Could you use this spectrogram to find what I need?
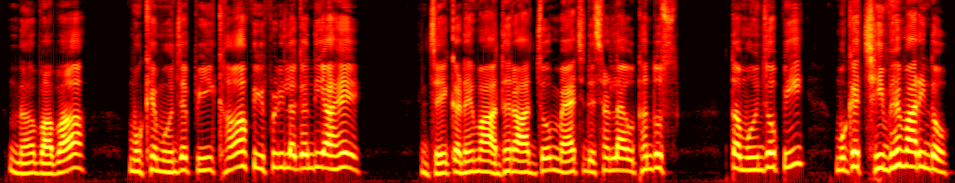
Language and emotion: Sindhi, fearful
